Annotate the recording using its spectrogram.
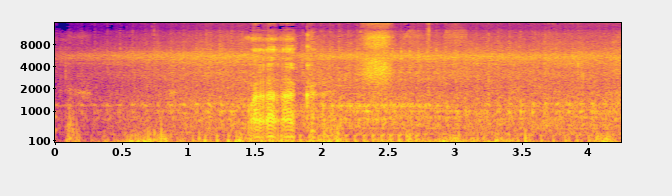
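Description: Motorcycle engine running at low speed while riding a rough gravel track, with frequent uneven jolts and rattles over the stones; a single short word is spoken about a second and a half in.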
